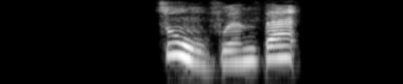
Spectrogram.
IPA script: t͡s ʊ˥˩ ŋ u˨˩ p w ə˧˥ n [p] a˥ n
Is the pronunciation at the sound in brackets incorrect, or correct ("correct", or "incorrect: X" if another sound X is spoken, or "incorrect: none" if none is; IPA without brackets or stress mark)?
correct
